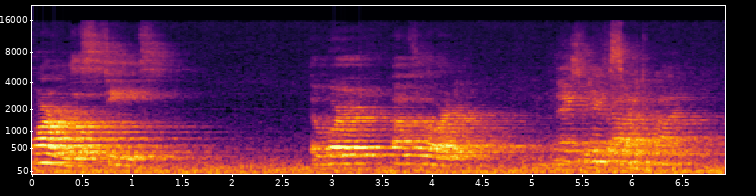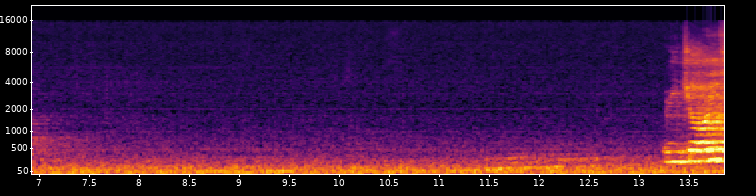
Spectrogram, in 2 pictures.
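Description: A woman speaks calmly through a microphone in a large echoing hall, with pauses.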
